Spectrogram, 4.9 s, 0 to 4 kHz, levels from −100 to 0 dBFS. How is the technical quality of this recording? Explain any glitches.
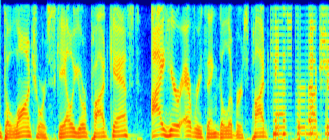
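The recording has two glitches on top of a narrowband call sound. Nothing reaches above 4 kHz, which fits a G.711 telephone codec. Room noise sits about 37 dB below the speech.

Comfort noise in place of the background appears from 2.15 to 2.27 s. For those 120 ms the real background drops out. A steady, featureless hiss about 3 dB quieter fills the gap. The likely cause is that the sender paused transmission, and the receiver synthesised noise instead.

Robotic sound from repeated short buffers runs from 4.02 s to the end. The speech turns into a rigid, metallic buzz at 188 Hz. That rate fits a buffer of roughly 5 ms being replayed. The likely cause is late-arriving audio, patched by looping that buffer over most of the stretch.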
